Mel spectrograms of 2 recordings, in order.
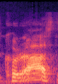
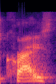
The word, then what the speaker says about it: Christ: If it's Karast, it's Karast. For some folks, it's Christ.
